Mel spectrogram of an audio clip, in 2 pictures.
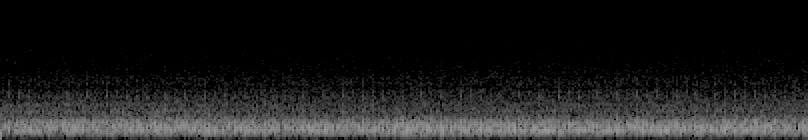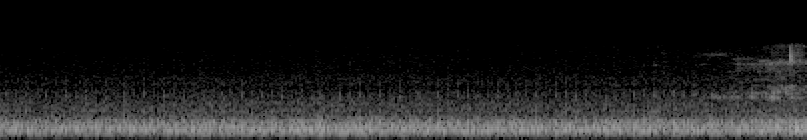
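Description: Steady low hum of a car heard from inside the cabin, the engine running at an even pitch with no revving.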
